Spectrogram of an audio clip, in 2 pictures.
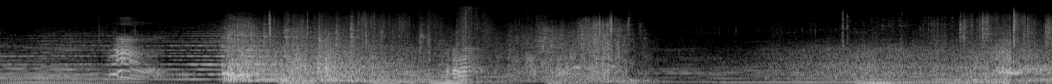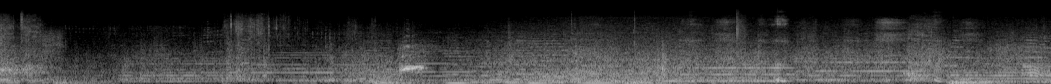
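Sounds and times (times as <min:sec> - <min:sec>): movie music: 0:00.0 - 0:21.0.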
